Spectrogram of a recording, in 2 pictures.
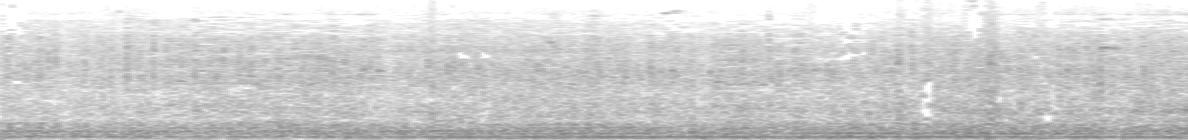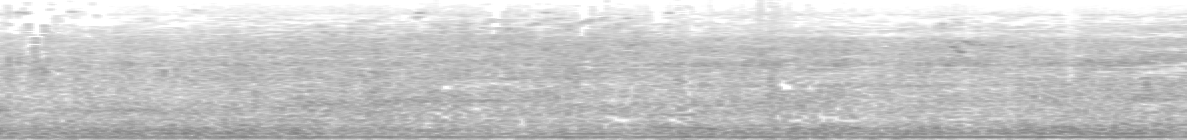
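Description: Heavy vehicle engines, like tanks or military trucks, rumbling steadily with a deep low hum.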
